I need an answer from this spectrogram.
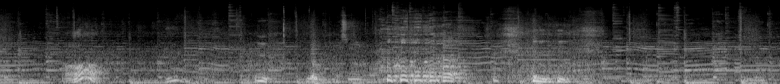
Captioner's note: laughter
